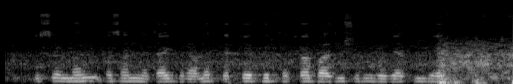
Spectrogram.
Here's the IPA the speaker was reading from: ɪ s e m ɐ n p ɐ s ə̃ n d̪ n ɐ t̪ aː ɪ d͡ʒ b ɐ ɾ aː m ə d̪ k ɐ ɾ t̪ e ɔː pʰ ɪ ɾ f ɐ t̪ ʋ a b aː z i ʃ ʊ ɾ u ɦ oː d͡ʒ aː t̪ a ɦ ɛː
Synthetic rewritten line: ɪ s e m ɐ n p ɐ s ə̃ n d̪ n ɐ t̪ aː ɪ d͡ʒ b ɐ ɾ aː m ə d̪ k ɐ ɾ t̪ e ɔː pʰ ɪ ɾ f ɐ t̪ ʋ a b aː z i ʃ ʊ ɾ u ɦ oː d͡ʒ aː t̪ i ɦ ɛː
